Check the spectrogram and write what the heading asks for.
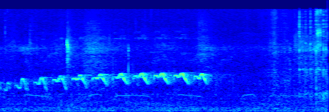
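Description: A bird calling a quick, even series of short rising notes, about five a second, creeping slightly higher in pitch and stopping a little under three seconds in.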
